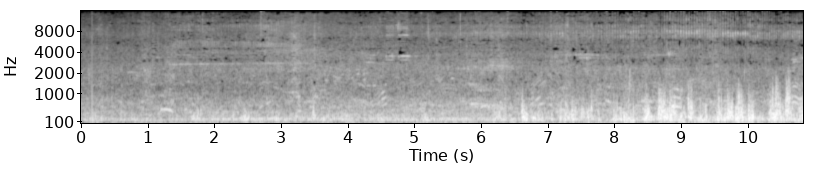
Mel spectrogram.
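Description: Busy street noise: a motor vehicle's engine running steadily under people talking in the crowd. The voices grow louder and closer in the last few seconds.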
